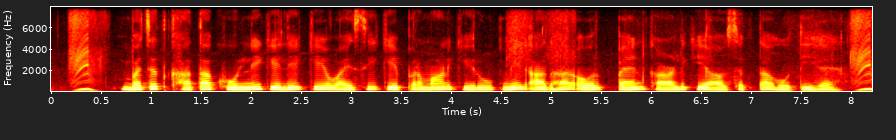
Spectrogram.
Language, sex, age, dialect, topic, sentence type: Hindi, female, 25-30, Garhwali, banking, statement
